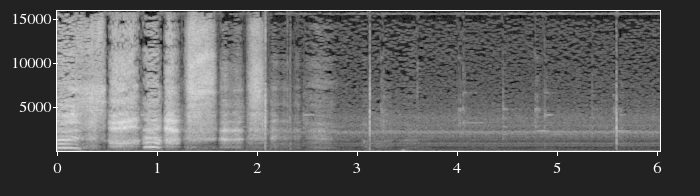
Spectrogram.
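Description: A man gasping and groaning with strain: several loud, breathy gasps and a short groan in the first two seconds, then quieter with a few faint knocks.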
